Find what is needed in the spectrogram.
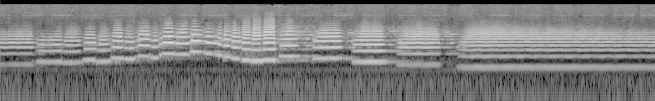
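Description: Solo cornet playing alone: a quick run up and back down, a few separate notes, then a long held note near the end.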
